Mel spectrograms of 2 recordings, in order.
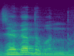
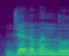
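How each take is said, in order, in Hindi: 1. 'jag' के बाद 'd' की ध्वनि आती है। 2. 'jag' के बाद 'd' की ध्वनि नहीं आती है। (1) "जगद बंधु होता है" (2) "जग बंधु नहीं होता है"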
